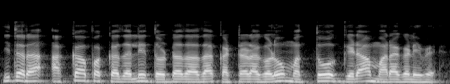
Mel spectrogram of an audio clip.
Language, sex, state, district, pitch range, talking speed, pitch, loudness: Kannada, male, Karnataka, Bangalore, 120-150 Hz, 80 wpm, 125 Hz, -11 LUFS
